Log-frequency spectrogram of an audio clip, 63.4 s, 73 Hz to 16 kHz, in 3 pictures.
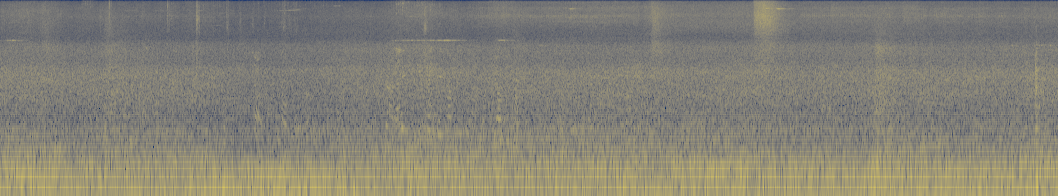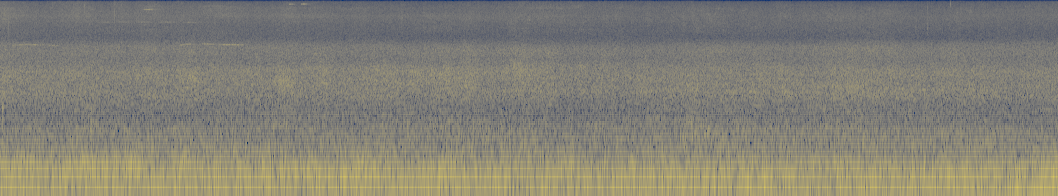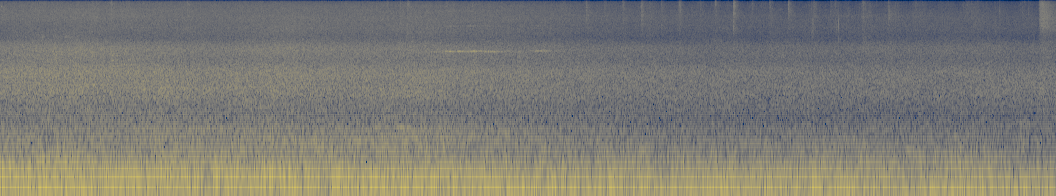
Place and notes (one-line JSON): {"title": "中山區聚葉里, Taipei City - Walking across the different streets", "date": "2014-02-27 08:26:00", "description": "Walking across the different streets, Traffic Sound, Environmental sounds, Birdsong, Went to the main road from the alley\nBinaural recordings", "latitude": "25.06", "longitude": "121.52", "timezone": "Asia/Taipei"}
